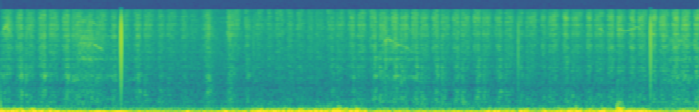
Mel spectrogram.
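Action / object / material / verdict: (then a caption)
scrape / colored pencil on thin paper over a wooden table / paper / none. A purple colored pencil held in the fingertips rubs and scratches back and forth over a thin printed paper dot-to-dot sheet, coloring in a witch hat while the other hand holds the sheet still on a wooden slat table. The sound is a soft, continuous, low scratchy rubbing, broken by a few brief, sharp ticks.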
